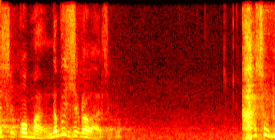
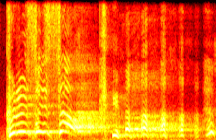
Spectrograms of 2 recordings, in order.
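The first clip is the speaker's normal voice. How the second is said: high, drawn-out mock holler; even louder retort; 12 semitones higher, much slower than usual. Preacher replays the louder comeback on the phone, loud retort. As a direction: fire it back in a high, stretched yell. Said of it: "내가 더 큰 소리로".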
